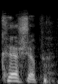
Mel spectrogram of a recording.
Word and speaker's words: Kershope: you pronounce it kers kers like k a r s e it's kers kers up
